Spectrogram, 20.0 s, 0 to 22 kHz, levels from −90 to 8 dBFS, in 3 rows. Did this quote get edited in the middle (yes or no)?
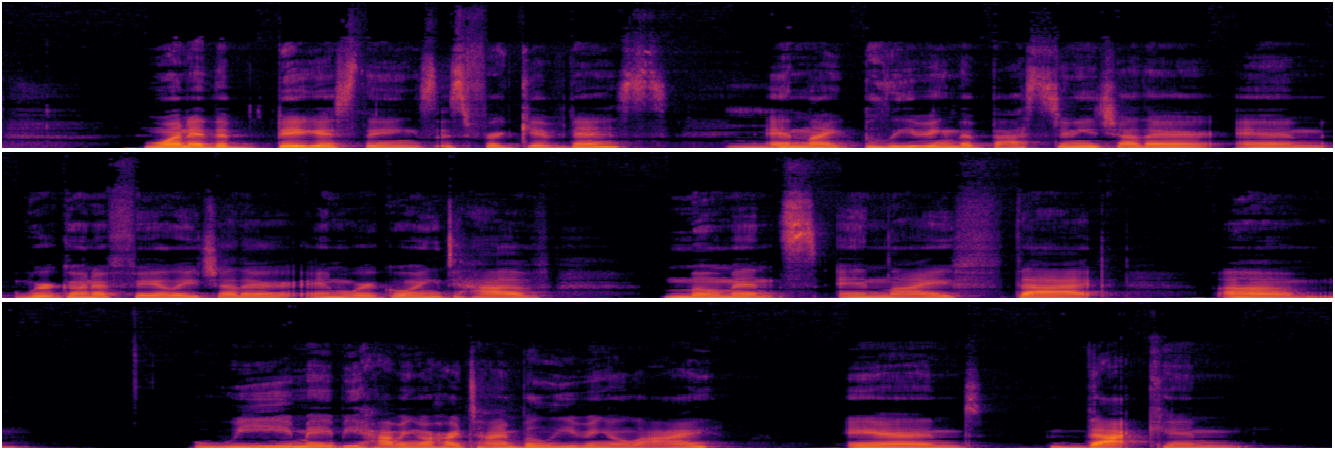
no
